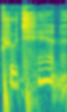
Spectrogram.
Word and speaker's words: poutine: I think poutine is how you say it.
